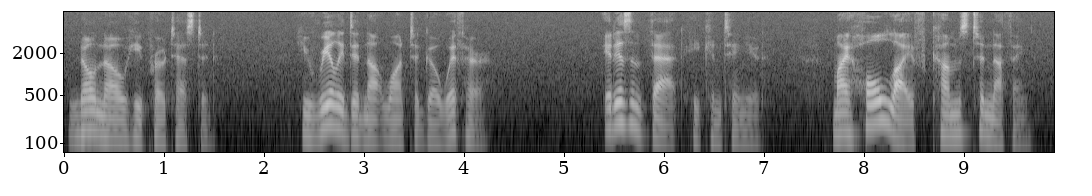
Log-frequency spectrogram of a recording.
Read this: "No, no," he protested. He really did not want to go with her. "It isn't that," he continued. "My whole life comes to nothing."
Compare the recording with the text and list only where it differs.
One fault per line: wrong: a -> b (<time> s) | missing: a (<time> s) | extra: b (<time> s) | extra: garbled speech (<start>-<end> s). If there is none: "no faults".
no faults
